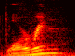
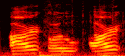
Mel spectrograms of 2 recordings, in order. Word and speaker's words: Roran: Is it Warren? Roran.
